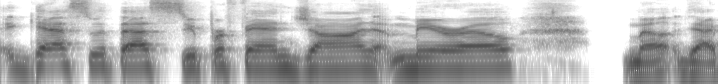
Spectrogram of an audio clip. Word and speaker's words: Mierau: Super fan John Mero. Well, did I pronounce that right? I did. Mero.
